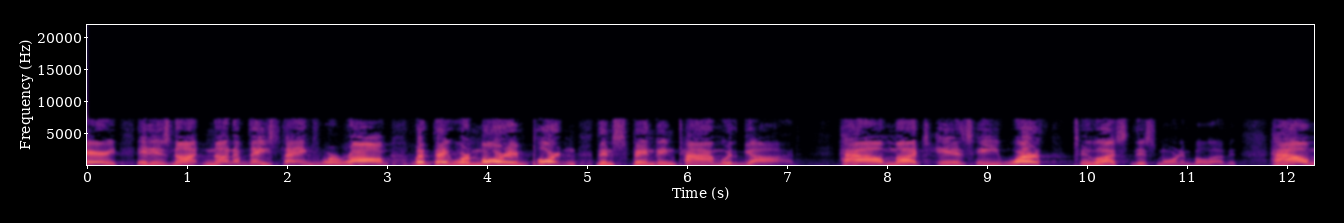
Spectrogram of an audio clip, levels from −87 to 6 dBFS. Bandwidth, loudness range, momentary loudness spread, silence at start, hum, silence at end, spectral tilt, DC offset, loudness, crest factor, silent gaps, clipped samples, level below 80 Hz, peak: 7.6 kHz; 6 LU; 18 LU; 0 s; none; 0 s; -3 dB/octave; under 0.1%; -25 LUFS; 16 dB; none; under 0.1%; -58 dBFS; -10 dBFS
